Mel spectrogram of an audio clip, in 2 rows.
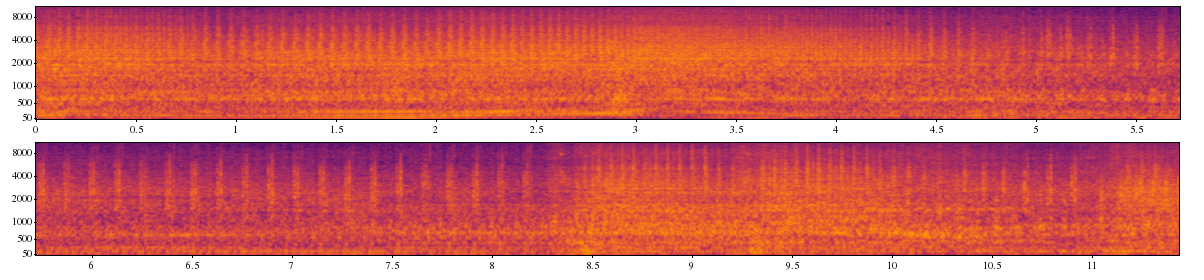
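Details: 2000 Ford Explorer 5.0 V8, just restarted after a fuel pump replacement, had been parked with a bad pump: light, steady ticking about four a second, persisting through brief revs; cause unknown.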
